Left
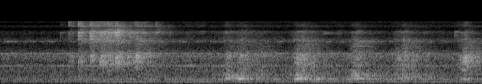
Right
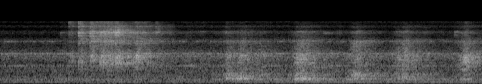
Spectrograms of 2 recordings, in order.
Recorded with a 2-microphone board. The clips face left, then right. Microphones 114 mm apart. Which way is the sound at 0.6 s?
5° left (ahead or behind).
